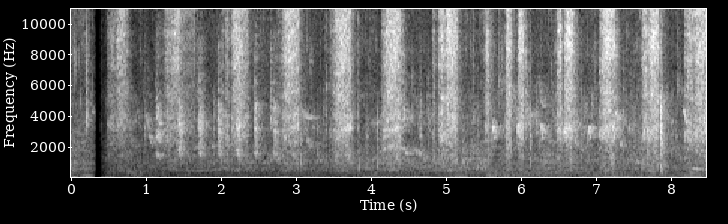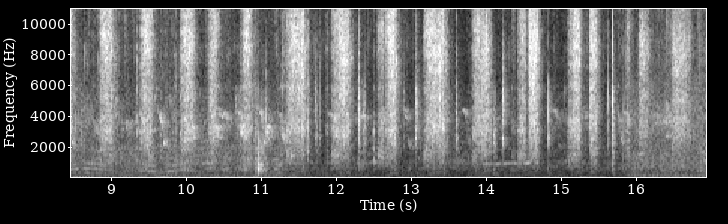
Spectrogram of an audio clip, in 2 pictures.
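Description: A grater scrapes rhythmically through a carrot.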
